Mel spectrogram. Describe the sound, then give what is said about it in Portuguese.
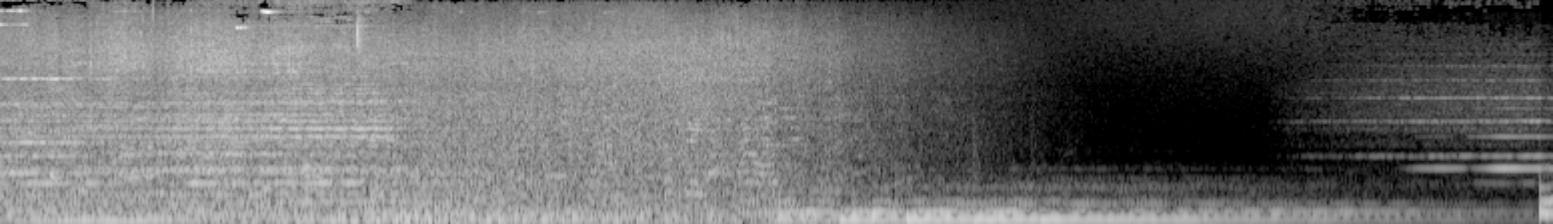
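Dense, loud city traffic roar with headlights on, pedestrians crossing outside the crosswalks and motorcycles cutting between cars, with long sustained horn tones droning through it; the rumble thins toward the end while a blaring horn lingers. “A esposa viajara a trabalho em meio aos faróis acesos, pedestres atravessando as ruas fora das faixas, motos loucas cruzando irresponsavelmente os carros e buzinas para todos os gostos.”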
